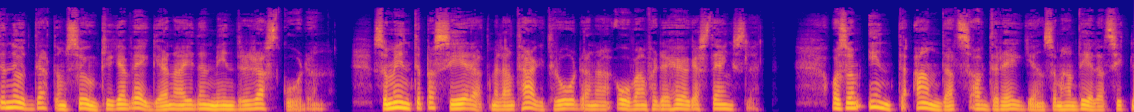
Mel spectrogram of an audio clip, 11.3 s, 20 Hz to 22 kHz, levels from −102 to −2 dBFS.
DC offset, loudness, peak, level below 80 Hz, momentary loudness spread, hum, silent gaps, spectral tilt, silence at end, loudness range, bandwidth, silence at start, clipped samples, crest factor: under 0.1%; -19 LUFS; -4 dBFS; -62 dBFS; 7 LU; none; 3.40-3.48 s, 7.80-7.92 s; -6 dB/octave; 0.1 s; 3 LU; 16 kHz; 0 s; under 0.1%; 16 dB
